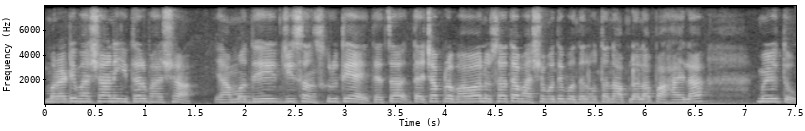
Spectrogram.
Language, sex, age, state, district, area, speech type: Marathi, female, 18-30, Maharashtra, Yavatmal, rural, spontaneous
